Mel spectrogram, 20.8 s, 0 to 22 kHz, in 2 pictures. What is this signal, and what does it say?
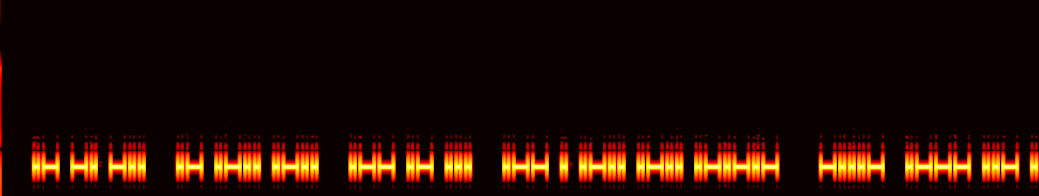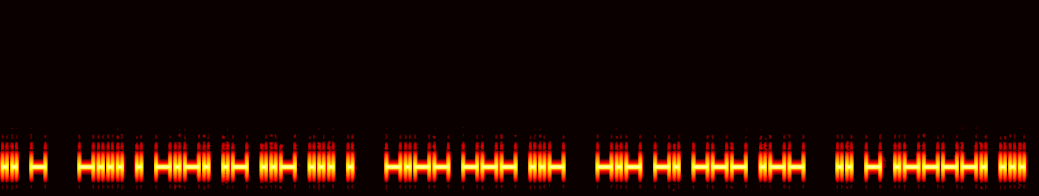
Morse code, heard as a keyed tone, about 25 wpm, 600 Hz. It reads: AND ALL WAS WELL. <BT> JUST BECAUSE YOU KNOW IT'S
